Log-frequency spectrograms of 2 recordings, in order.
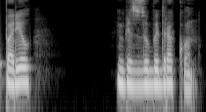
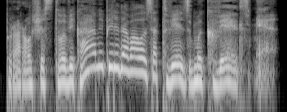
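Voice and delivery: purring witch; 4 semitones higher than usual. A narrator's reading. Witch telling Vikings of the prophecy, purring. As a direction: purr it theatrically, stretching key words. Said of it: "промурлыкала ведьма".

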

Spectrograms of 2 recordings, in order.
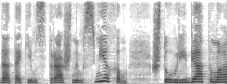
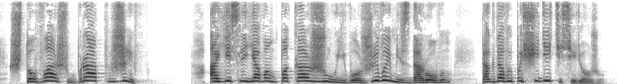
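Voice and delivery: put-on higher, insistent boy's voice; urgent bargaining; 6 semitones higher, 3 dB louder than usual. A narrator's reading. Volka bargaining to save Seryozha, urgent and higher. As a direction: press the offer eagerly.

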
